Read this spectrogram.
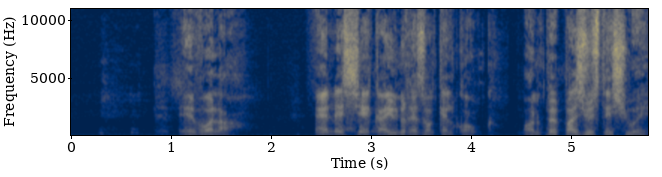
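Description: A man speaks forcefully through a microphone.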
